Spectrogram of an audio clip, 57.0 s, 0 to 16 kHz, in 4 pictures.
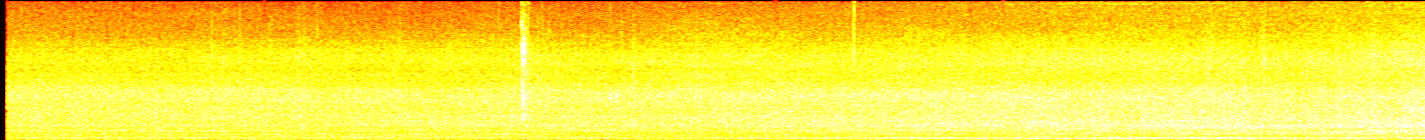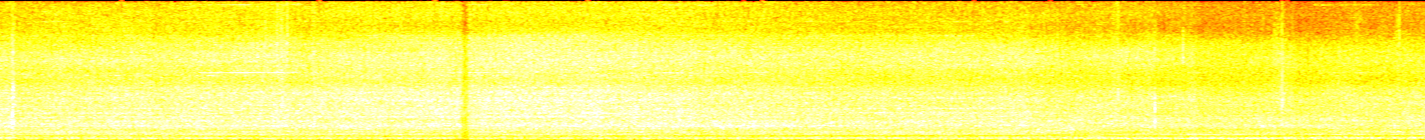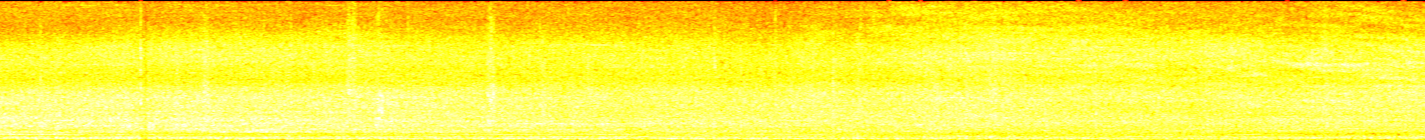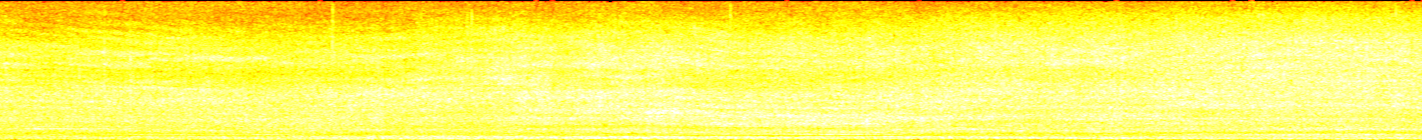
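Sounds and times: electric blower fan drone: 0.1s - 56.9s.

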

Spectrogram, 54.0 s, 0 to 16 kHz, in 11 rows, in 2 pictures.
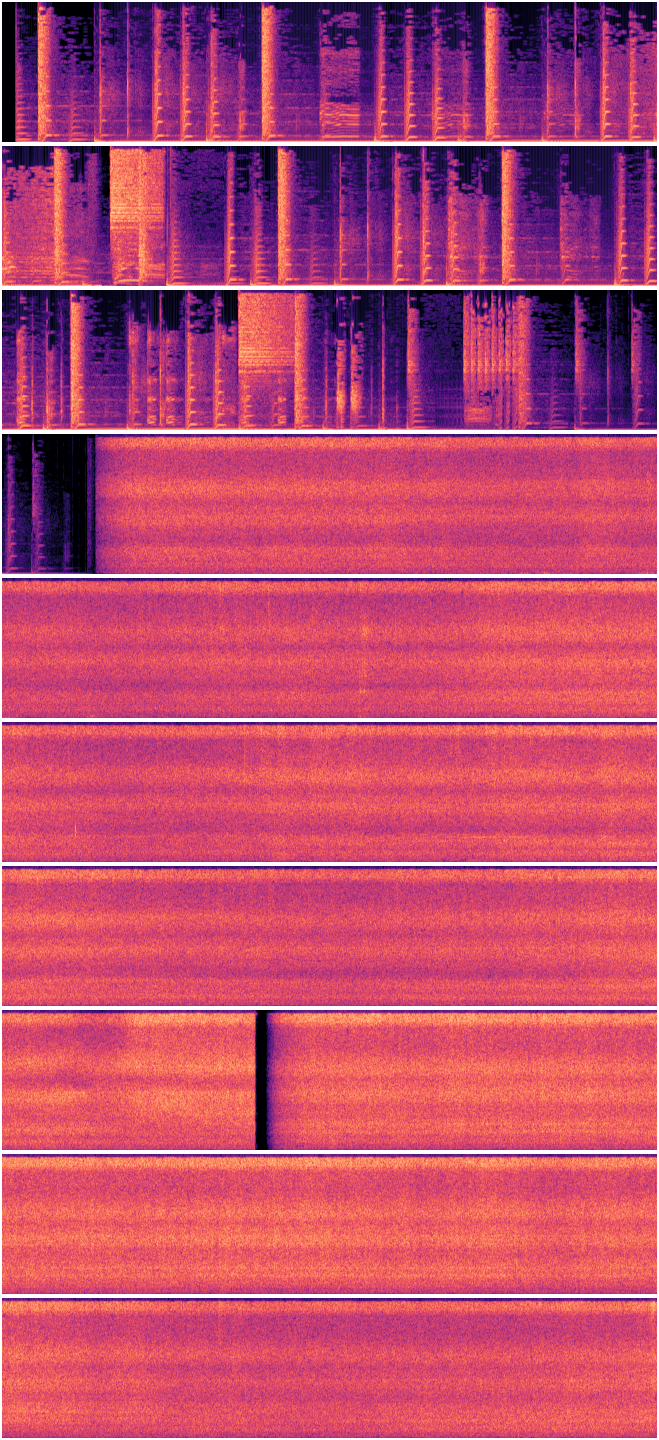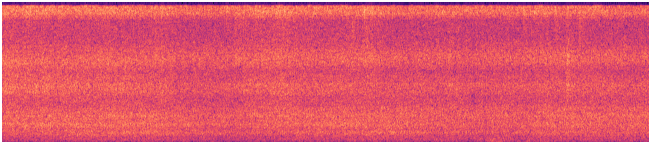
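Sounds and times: heavy rain pouring: 15.4s - 53.9s.

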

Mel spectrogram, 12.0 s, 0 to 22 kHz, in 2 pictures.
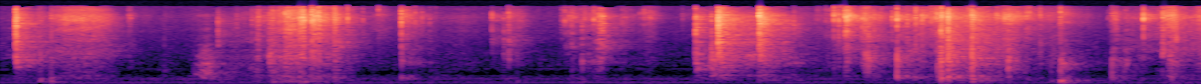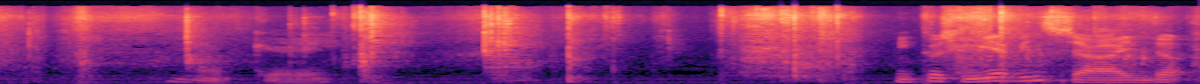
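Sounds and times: cardboard scraping and rustling: 9.0s - 12.0s
box cutter slicing tape: 9.6s - 11.2s.

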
